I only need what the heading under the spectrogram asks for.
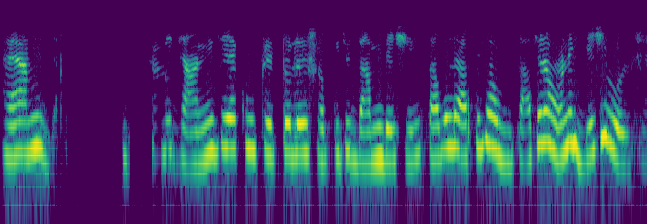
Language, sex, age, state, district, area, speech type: Bengali, female, 18-30, West Bengal, Dakshin Dinajpur, urban, conversation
